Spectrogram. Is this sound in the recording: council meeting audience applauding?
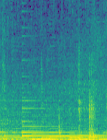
no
